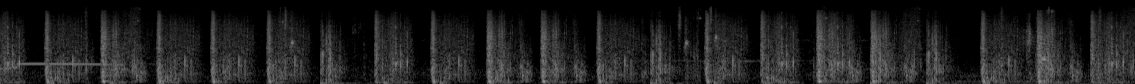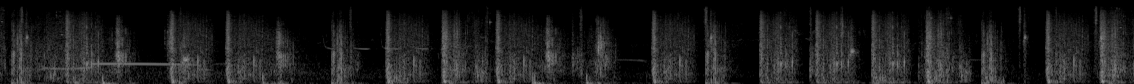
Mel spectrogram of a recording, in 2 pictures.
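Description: Blocks of dirt and snow crunch as they are dug and broken in a quick, steady rhythm.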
